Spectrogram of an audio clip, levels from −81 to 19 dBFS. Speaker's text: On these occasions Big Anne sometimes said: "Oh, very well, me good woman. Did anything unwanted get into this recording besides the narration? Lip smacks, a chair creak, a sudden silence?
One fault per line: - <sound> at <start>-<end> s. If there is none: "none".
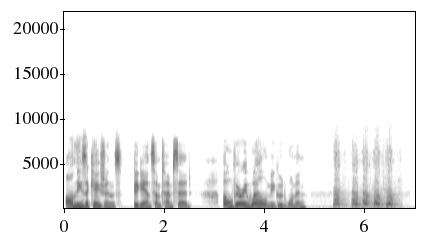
- bark at 5.3-6.8 s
